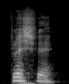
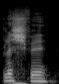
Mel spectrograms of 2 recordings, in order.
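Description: The two takes are said the same way.

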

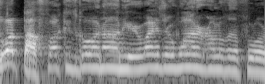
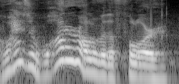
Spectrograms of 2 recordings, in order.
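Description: First: High-pitched, indignant imitation; angry dad. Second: Higher-pitched questioning; puzzled stepmom. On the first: Dad gets up to water everywhere, angry. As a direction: demand answers as a fed-up father. Dad storms out demanding answers. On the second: Retold or imitated. Stepmom finds him splashing water, puzzled demand. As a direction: imitate a stepmom demanding an explanation.

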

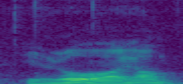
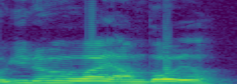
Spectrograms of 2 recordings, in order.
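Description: First: Said in the usual way. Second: Mock menacing. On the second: Shown as a demonstration. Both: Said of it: "I didn't mean it like".

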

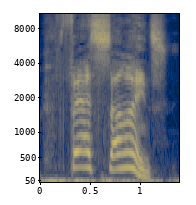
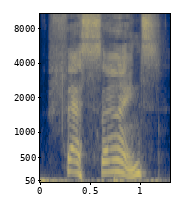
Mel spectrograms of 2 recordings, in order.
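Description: First: Brand name sung out much higher; hammed-up ad read of the name; echoing the sponsor. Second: Sponsor name lifted high, ad-style; a hint of an ad read; announcing the sponsor. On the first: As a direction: echo it like a cheesy jingle. Cohost echoes sponsor name. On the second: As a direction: sing out the brand name like a jingle.

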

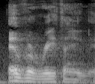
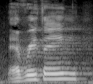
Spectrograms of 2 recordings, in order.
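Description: First: Said in the usual way. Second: Mock disbelief. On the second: Shown as a demonstration.

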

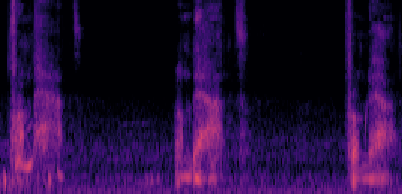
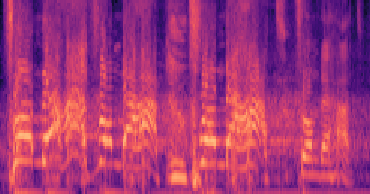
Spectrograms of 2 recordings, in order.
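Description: First: Much softer, lower, almost hushed; soft refrain. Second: High, loud preacher's shout; shouted refrain. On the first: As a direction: drop it to a hush. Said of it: "sudden soft refrain". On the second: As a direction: cry it out from the heart. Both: Real, not acted.

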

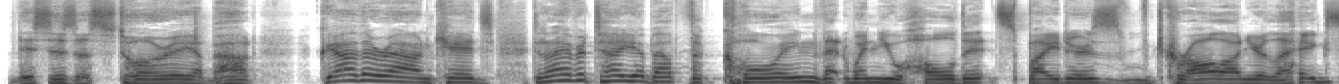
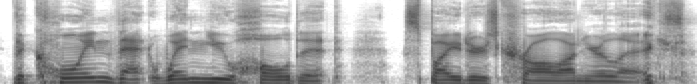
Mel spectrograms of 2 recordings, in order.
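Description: First: Put-on spooky campfire tale for kids; creepy storyteller to kids. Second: Slowed down, spooky tale retold; slow creepy legend telling. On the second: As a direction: drag out each word like a ghost story. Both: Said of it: "don't bastardize my brilliant bit".

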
